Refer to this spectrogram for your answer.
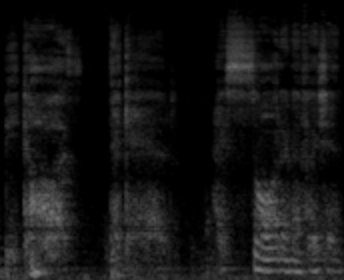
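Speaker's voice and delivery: ghostly, eerie, hushed, phantom-like whisper. Narrating a story, the banshee answers the narrator's question: phantom-like tone. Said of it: "The [name], uh, the banshee you would see. The [name] was the banshee uh, / both yellow and resembling fangs. Her skin was pale and wrinkled. Her clothes looked like rags that a mechanic cleaned his h".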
